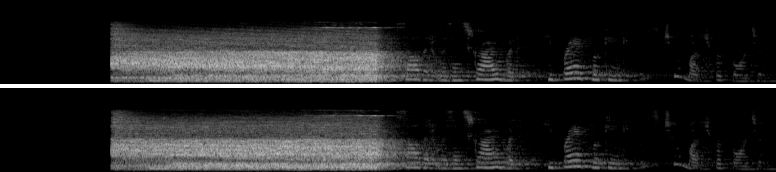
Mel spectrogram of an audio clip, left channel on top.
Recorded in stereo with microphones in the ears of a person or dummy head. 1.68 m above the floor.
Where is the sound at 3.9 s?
30° left (ahead or behind), 2 m.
